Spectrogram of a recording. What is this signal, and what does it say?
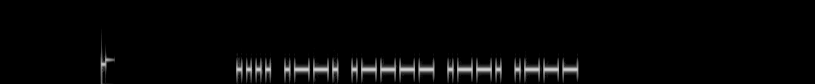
Morse code, heard as a keyed tone, about 25 wpm, 700 Hz. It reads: HP1PJ
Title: Code Groups - 5 Letter:Numbers - 25wpm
